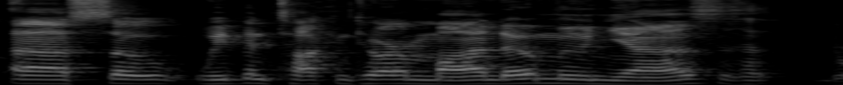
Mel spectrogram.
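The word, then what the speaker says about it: Armando Muñoz: Well, so we've been talking to Armando Munoz. Is that the right way to pronounce it?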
